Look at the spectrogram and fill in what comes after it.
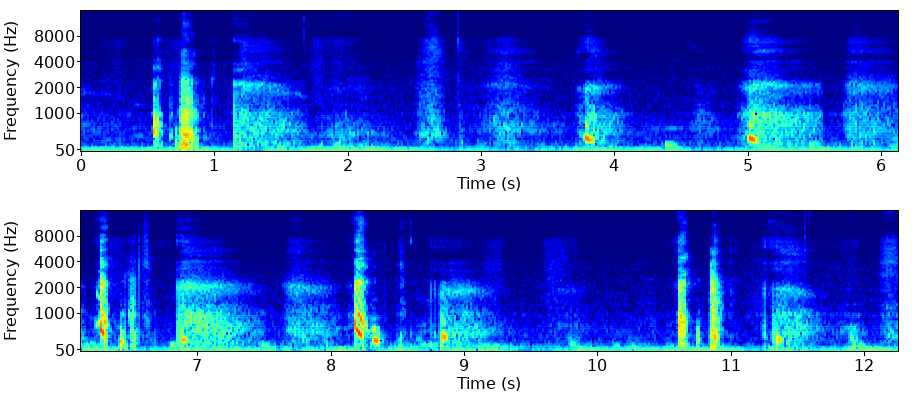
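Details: Sneezes put down to dust: a long run of quick, sharp sneezes, some with a wheezy catch, coming in bursts with sniffs between them; sneezing.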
